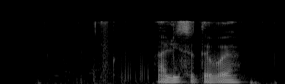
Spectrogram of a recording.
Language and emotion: Russian, neutral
